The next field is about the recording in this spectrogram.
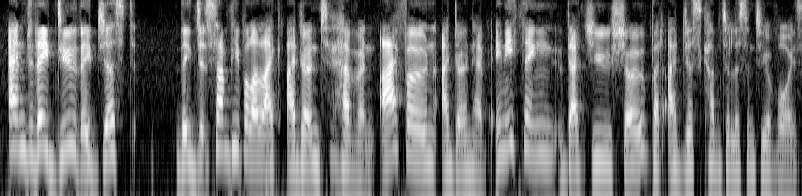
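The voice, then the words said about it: South African accent. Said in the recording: “my accent and my voice ... your voice is so amazing ... the South African accent is like the number one most liked accent”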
